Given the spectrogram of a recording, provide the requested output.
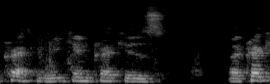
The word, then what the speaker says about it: craic: It's going to be called Weekend Crack, and Weekend Crack is crack is spelled CRAIC. It's a Gaelic word or an Irish word for news, so it'll be called the Weekend Crack.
